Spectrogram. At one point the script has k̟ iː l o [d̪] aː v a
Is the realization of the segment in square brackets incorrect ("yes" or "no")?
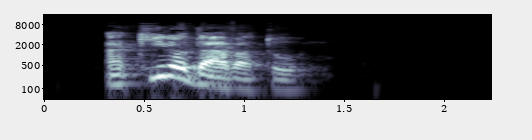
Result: no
